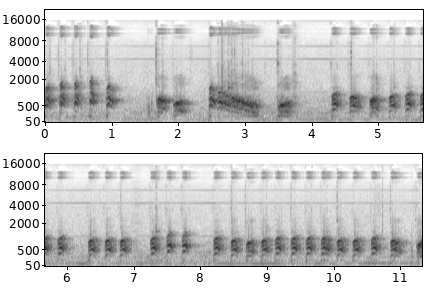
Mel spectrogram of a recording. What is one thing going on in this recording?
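An electronic keyboard plays short repeated notes in a quick tune.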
